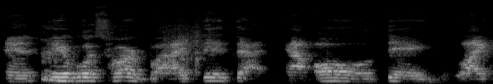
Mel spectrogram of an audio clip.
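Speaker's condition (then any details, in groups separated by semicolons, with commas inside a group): Acquired and hereditary ataxia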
